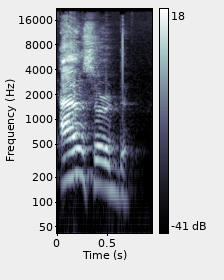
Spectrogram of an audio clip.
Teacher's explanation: Una consonante sonora y no termina en D, por lo tanto se pronuncia como D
